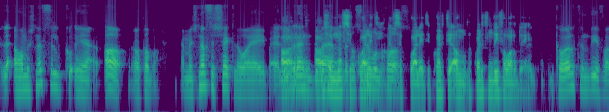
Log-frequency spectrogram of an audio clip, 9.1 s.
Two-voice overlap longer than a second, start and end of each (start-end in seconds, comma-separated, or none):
4.2-6.2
